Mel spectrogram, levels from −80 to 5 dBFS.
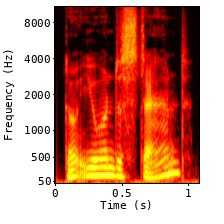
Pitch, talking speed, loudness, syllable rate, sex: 135 Hz, 165 wpm, -14 LUFS, 5.3 syllables/s, male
